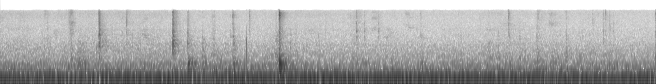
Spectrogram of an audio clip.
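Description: Steady low hum with scattered small clicks and taps of a screwdriver and wire being worked into the screw terminals of a PLC panel, the clicks mostly in the first half.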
